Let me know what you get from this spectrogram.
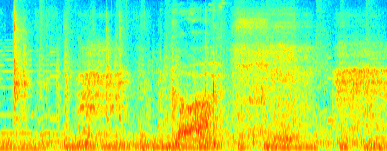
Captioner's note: strained grunts; deep breath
